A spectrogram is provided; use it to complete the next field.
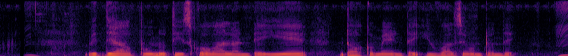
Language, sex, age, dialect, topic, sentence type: Telugu, female, 31-35, Southern, banking, question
